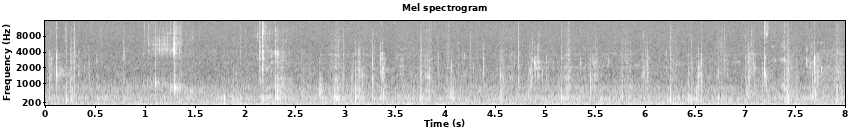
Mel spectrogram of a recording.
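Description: Close-up chewing of a chocolate-coated strawberry: the crisp coating crunches in many small, irregular crackles as it is chewed with the mouth closed.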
